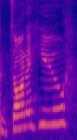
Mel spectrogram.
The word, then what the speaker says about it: Donoghue: Okay, then we have The Pull of the Stars by Emma Donoghue. I think you pronounce it Donoghue.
